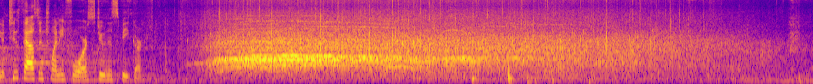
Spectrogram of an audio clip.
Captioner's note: cheers and applause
